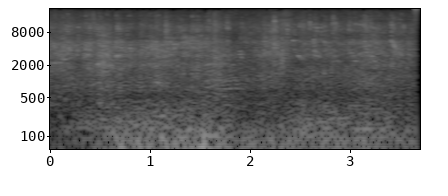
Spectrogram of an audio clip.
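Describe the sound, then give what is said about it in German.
Wind blows outdoors in Ulm, making a steady low rumbling roar that buffets the microphone. It swells slightly midway, then eases a little, with no voices heard. “So, jetzt windet es wieder ein bisschen stärker.”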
